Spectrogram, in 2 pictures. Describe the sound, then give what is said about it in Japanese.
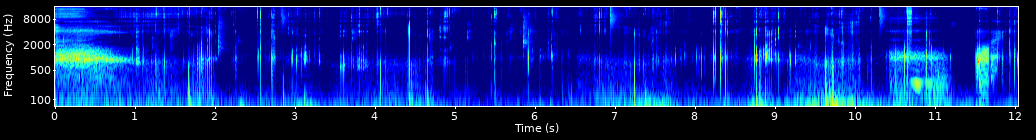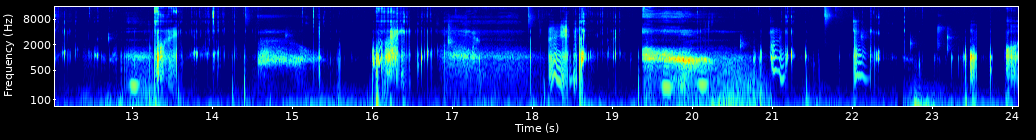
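Close, wet ASMR mouth sounds from nibbling on an ear. Soft squishy smacks and chewing-like clicks come in many irregular bursts, with faint breathing in between and no speech. “君を気持ちよくするためなんだから、耳をハムハムしても君なら許してくれるよね。”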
